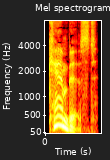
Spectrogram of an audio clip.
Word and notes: cambist: British English

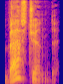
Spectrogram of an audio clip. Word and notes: bastioned: British English

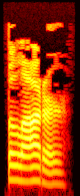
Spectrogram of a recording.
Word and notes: balloter: British English

